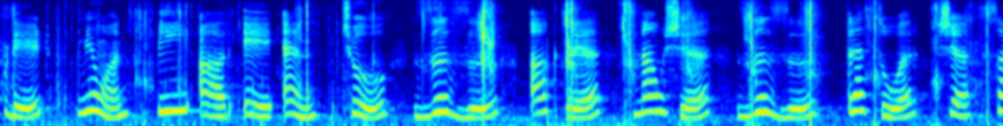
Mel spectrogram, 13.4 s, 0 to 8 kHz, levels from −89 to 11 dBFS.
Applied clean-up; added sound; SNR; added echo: none; Chewing, mastication; 10 dB; reverberation time 0.3 s.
